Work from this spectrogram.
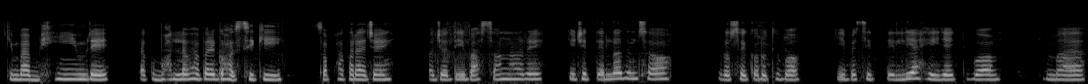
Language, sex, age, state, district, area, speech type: Odia, female, 18-30, Odisha, Jagatsinghpur, rural, spontaneous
